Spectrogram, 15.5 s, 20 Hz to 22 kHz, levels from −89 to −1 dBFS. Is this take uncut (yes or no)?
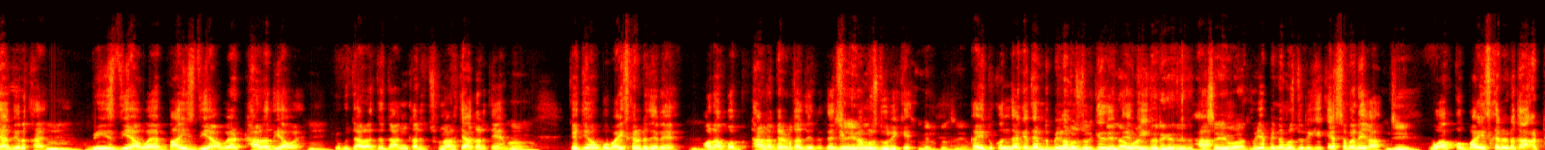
yes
